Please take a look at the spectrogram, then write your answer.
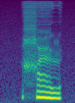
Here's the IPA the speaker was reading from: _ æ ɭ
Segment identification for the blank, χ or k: χ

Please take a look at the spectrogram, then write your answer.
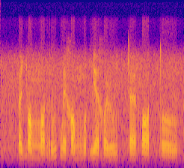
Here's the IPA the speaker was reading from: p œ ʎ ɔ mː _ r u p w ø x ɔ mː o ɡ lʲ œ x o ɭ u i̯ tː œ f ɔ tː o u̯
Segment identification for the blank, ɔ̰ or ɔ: ɔ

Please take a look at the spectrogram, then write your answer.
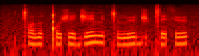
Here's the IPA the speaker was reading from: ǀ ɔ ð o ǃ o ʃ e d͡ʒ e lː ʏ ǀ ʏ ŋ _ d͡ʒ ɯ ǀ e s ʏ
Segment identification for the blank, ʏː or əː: ʏː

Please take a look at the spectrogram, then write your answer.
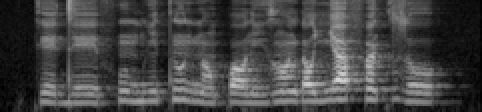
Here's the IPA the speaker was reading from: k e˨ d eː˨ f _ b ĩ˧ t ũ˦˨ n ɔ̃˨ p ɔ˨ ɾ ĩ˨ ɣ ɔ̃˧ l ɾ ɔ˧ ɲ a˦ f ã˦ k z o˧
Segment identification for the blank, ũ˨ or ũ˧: ũ˧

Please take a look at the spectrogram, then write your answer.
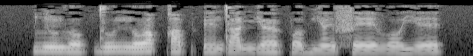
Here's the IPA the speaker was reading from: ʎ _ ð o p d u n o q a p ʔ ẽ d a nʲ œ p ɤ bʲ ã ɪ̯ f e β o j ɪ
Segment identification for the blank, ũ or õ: ũ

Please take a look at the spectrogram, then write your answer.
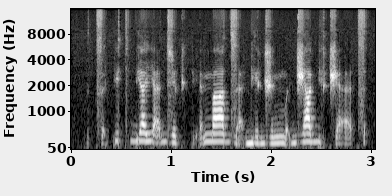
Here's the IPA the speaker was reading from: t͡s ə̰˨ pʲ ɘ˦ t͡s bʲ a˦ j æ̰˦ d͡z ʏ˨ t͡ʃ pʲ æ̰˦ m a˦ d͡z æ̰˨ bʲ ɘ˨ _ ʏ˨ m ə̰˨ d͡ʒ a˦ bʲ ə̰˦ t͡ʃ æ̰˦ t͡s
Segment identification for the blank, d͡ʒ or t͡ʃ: d͡ʒ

